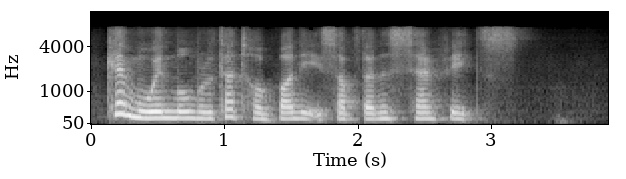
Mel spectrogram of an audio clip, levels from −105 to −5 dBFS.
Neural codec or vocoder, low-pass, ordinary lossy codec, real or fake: codec, 16 kHz, 0.3 kbps, FocalCodec; 7.2 kHz; MP3, 48 kbps; fake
